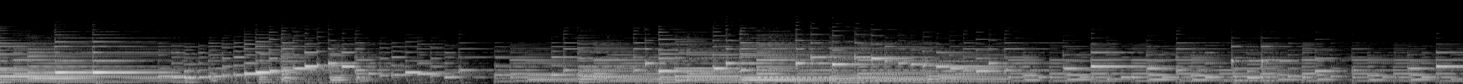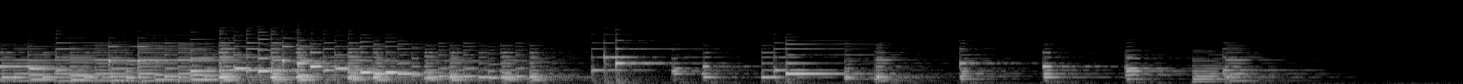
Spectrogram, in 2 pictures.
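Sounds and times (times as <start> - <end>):
scherzo played by a female concert pianist: 0.0 - 28.5.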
